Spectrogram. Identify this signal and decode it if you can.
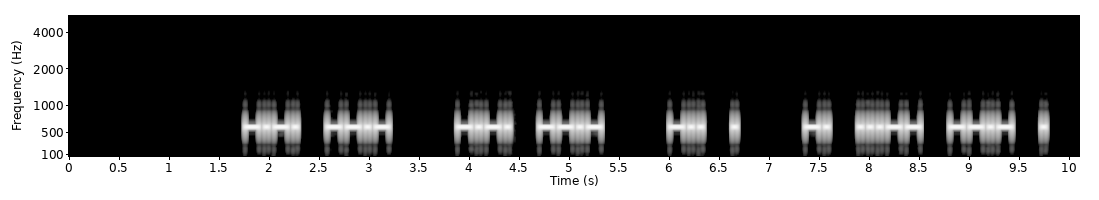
Morse code, heard as a keyed tone, about 25 wpm, spaced as for 18 wpm, 600 Hz. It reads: CQ CQ DE N3QE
